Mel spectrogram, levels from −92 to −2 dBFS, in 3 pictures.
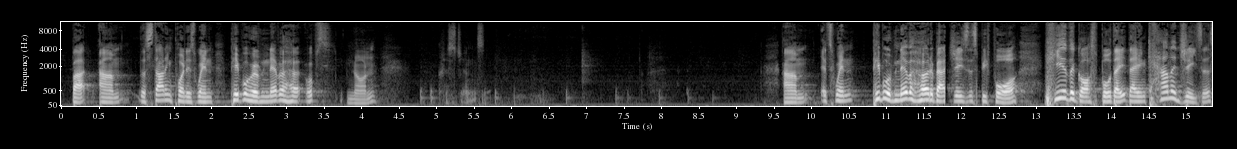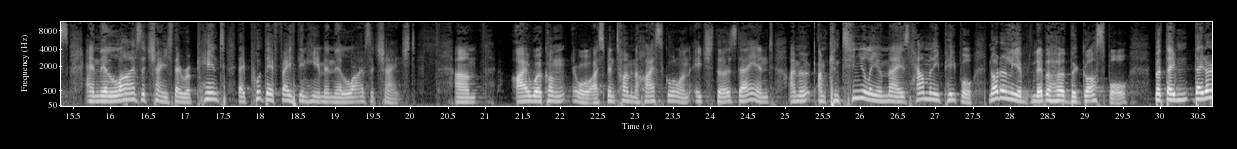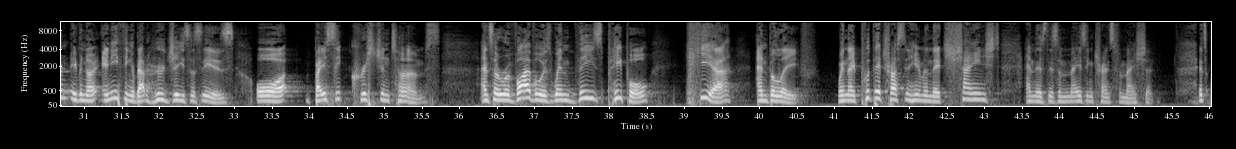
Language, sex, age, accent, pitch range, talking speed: English, male, 30-49, Australian, 145-185 Hz, 160 wpm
